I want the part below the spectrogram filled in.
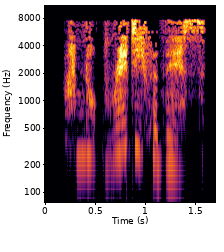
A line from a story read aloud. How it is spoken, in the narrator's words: I hissed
